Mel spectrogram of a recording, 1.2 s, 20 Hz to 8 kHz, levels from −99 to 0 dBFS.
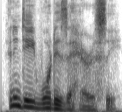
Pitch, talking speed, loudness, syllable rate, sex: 120 Hz, 295 wpm, -15 LUFS, 8.6 syllables/s, male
